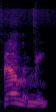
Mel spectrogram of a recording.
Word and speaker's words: Bellamy: sp yes this is you know that comedian bill bellamy no that's not oh that's how you say my name is bellamy bill bellamy i got it now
